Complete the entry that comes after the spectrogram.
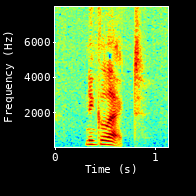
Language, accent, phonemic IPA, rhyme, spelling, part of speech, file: English, US, /nɪˈɡlɛkt/, -ɛkt, neglect, verb / noun, En-us-neglect.ogg
- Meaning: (verb) 1. To fail to care for or attend to something 2. To omit to notice; to forbear to treat with attention or respect; to slight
